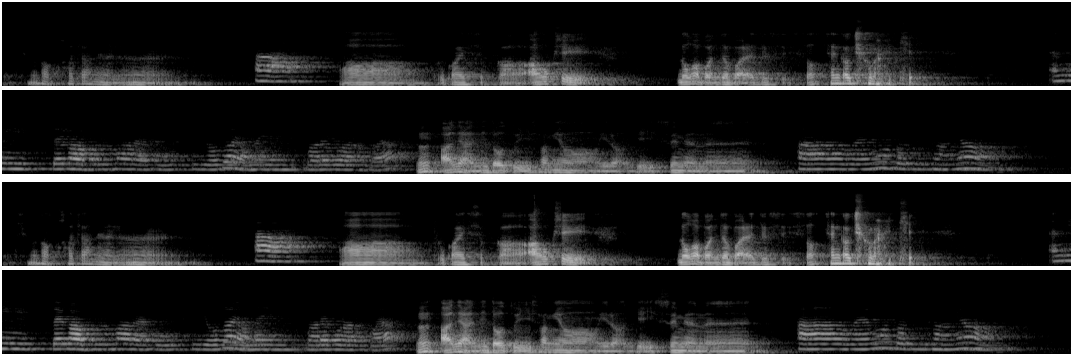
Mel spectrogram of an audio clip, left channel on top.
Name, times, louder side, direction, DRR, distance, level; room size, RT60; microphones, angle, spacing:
voice 1, 0.3-1.8 3.4-5.9 6.8-9.2 14.8-18.3, right 3 dB, 40° right, 12 dB, 0.6 m, -28 dB
voice 2, 2.5-3.0 10.5-14.6 18.6-20.7, right 3 dB, 80° right, -3 dB, 2.4 m, -37 dB
14.5 x 9.3 x 7.3 m, 1.3 s
head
